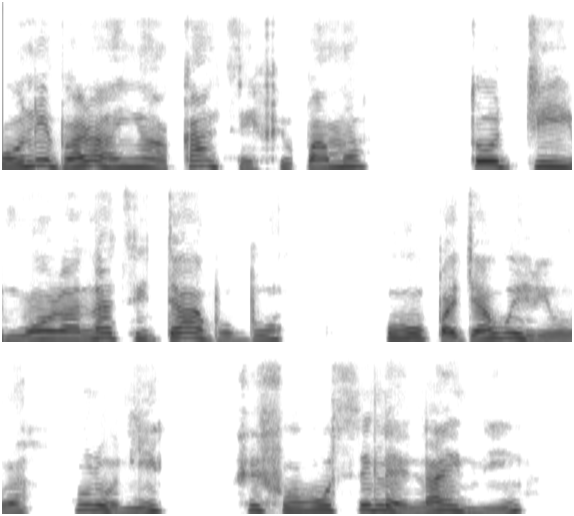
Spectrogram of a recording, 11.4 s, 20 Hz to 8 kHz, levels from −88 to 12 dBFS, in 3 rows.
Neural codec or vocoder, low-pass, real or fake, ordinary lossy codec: codec, 16 kHz, 4 kbps, X-Codec, WavLM features, trained on Multilingual LibriSpeech; 7.2 kHz; fake; none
